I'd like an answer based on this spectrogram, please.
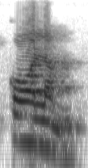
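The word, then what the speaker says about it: column: होता है वो साइलेंट राहत है तो इसका उच्चारण करेंगे कलम कैसे पढ़ेंगे कलम 18 मा क्या है ए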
